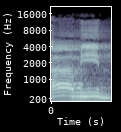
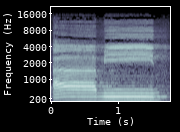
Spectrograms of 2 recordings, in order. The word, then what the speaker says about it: amin: Jadi beliau menjelaskan, disunahkan bagi orang yang membaca Al-Fatihah untuk mengucapkan amin setelah membacanya. Seperti Yasin dibaca panjang, amin panjang, seperti itu. Dan bisa juga dibaca dengan pendek, kata Imam Ibnu Katsir, yaitu amin. Nah, seperti itu.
